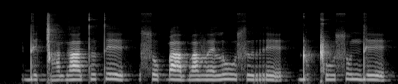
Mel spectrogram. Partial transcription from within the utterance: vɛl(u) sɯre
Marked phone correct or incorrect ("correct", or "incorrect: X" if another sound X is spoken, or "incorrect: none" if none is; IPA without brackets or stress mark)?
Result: correct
